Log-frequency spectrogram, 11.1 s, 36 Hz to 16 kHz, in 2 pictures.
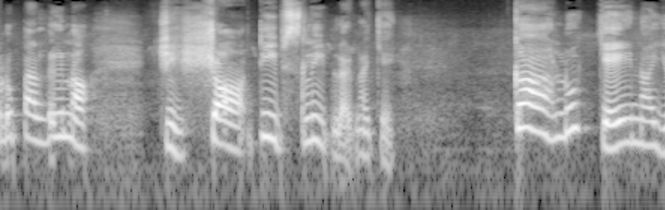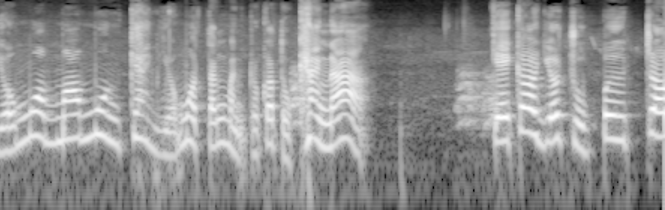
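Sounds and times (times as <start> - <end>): woman talking animatedly: 0.0 - 3.3, 4.3 - 8.6, 9.6 - 11.0.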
